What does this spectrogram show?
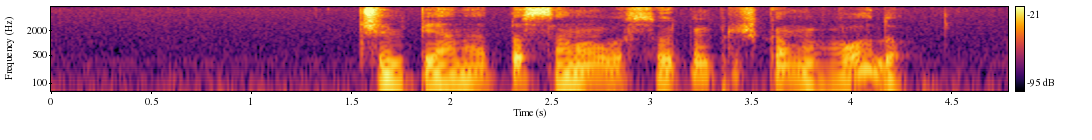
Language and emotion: Russian, neutral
